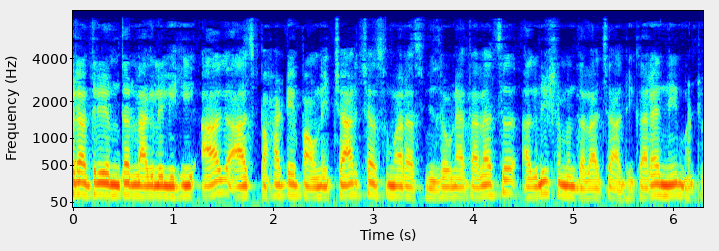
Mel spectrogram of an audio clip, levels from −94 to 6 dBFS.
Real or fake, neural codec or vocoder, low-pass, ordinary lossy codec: fake; codec, 16 kHz, 4 kbps, FunCodec, trained on Chinese and English, 50 frames a second; 7.2 kHz; AAC, 32 kbps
